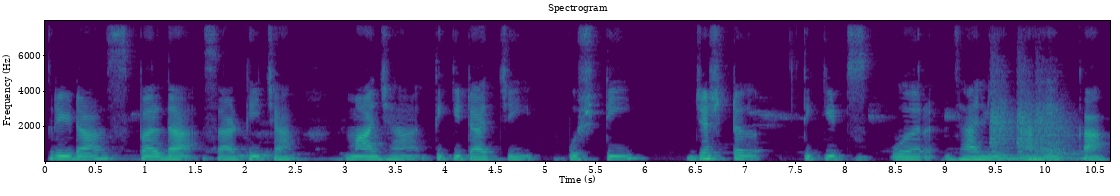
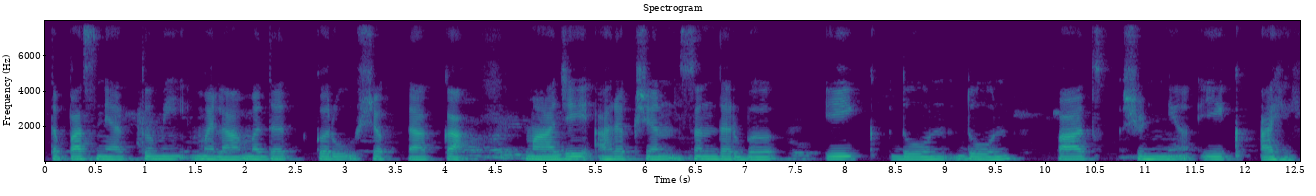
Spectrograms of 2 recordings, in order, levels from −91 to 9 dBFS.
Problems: background sounds at intervals, continuous background conversations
